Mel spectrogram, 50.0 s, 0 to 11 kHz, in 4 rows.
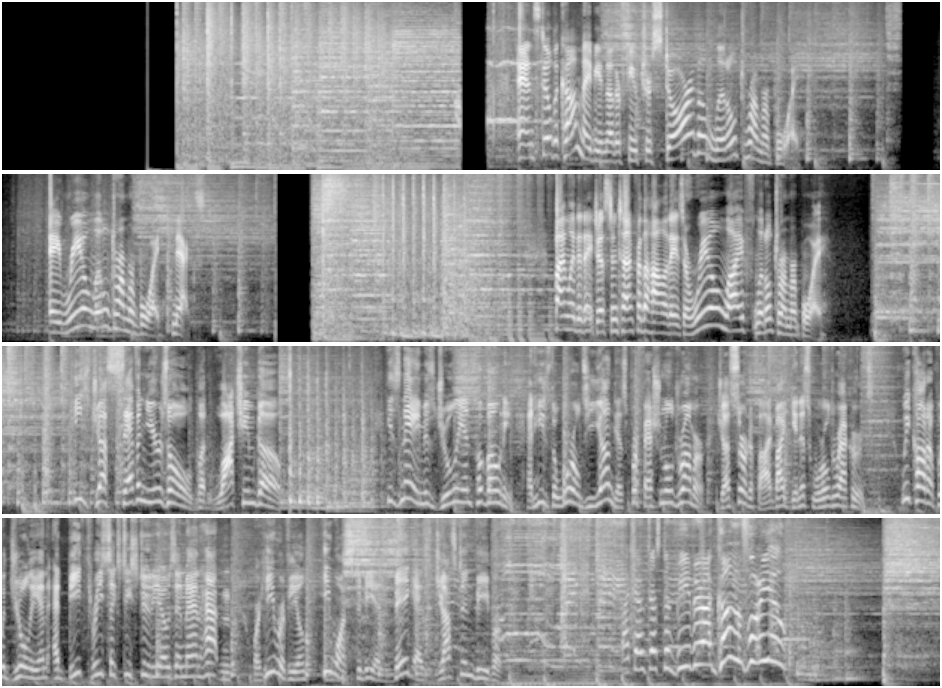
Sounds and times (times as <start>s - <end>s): Music: 2.4s - 20.7s, 24.1s - 50.0s
Speech: 6.9s - 10.6s, 13.2s - 15.3s, 19.9s - 23.5s, 25.9s - 28.8s, 30.1s - 44.2s, 45.8s - 48.1s.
